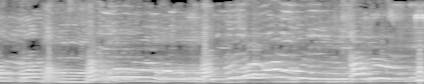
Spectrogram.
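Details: Group of three white huskies in a howling singalong, several long tonal howls overlapping, rising and falling in pitch with brief yips cutting in between.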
